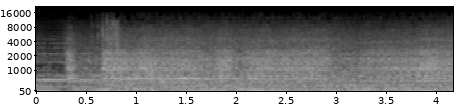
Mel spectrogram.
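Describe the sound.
A car engine runs with a dense, steady rumbling roar that holds loud and unbroken throughout.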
